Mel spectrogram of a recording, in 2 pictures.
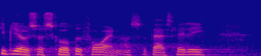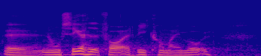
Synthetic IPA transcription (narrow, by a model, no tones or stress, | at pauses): d̥ib̥liɐjo̝sɒ̽sɡ̥ɔ̽b̥ð̞̩ˠfɒːæn̰ɒ̽sɒ̽d̥ɑ̈æɐsled̥e̝ɡ̥ə | no̝ːn̩se̝ɡ̥ɐɦe̝ð̞̰ˠfɒ̽æd̥ʋikʰɒ̽m̰ɐimɔ̰̽ːl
